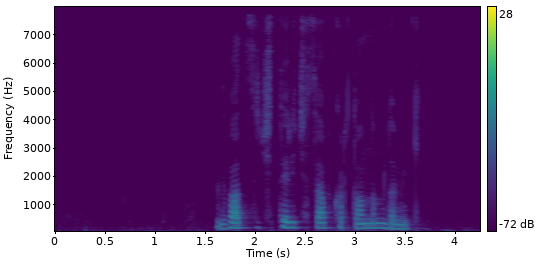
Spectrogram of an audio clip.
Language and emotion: Russian, neutral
